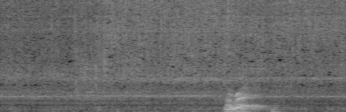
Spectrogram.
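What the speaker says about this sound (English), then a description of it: "I'm just rinsing off the puck here." Running tap water rinses a Tabac shave soap puck, a steady close hiss with a brief louder splash partway through, and someone speaks briefly.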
